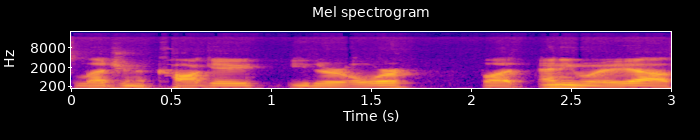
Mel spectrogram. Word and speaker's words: Legend of Kage: and Legend of Kage, I believe it's pronounced. I used to always call it Legend of Cage, or I guess it's Legend of Kage, either or.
